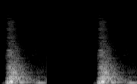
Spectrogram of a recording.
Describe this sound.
deep knocks on metal
sounds recorded on zoom h2n and edited in audacity.
clunk, dull, hit, impact, knocking, metal, metallic, reverberation, thud, thunk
